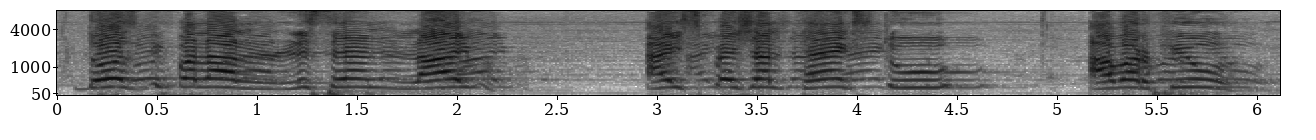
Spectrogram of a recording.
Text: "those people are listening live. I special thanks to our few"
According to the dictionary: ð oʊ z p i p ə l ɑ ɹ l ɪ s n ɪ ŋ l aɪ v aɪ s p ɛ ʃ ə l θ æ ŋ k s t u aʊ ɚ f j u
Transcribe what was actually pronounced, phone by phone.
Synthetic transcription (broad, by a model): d oʊ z p i p ə l ɑ ɹ l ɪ s ɪ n l aɪ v aɪ s p ɛ ʃ ə l t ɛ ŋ k s t u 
